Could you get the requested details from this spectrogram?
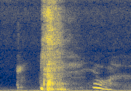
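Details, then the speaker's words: Woman sneezing after accidentally getting shower water up her nose, which burned first; sitting in a towel mid-fit after days/weeks of sneezing: quick inhalation, sharp sneeze, brief voiced sound, low air-conditioner hum. "And so now I'm just sitting here in a towel. Sneezing my head off."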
